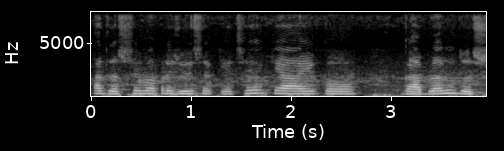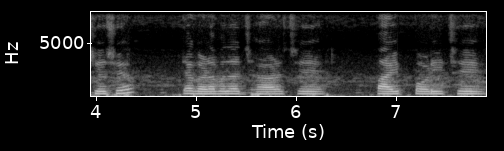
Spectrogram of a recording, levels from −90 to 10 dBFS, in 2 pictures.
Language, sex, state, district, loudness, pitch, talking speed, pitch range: Gujarati, female, Gujarat, Gandhinagar, -17 LUFS, 235 Hz, 150 wpm, 225-250 Hz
